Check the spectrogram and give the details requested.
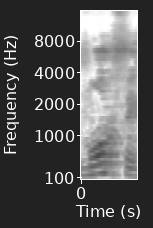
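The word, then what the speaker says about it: μορφή: que que la palabra que es morfe se pronuncia Así morfe es el sonido morfe esa palabra morfe hermanas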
